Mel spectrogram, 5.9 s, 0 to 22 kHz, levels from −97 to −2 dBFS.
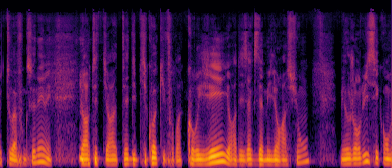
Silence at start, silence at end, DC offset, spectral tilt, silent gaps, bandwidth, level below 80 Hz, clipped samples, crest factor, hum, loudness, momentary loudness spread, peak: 0 s; 0 s; under 0.1%; -7.5 dB/octave; none; 16.5 kHz; -68 dBFS; under 0.1%; 18 dB; none; -28 LUFS; 14 LU; -10 dBFS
